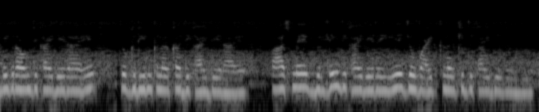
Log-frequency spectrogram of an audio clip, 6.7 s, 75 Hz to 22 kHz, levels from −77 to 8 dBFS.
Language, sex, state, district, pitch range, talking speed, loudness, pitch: Hindi, female, Bihar, Saran, 220-245 Hz, 265 wpm, -28 LUFS, 235 Hz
